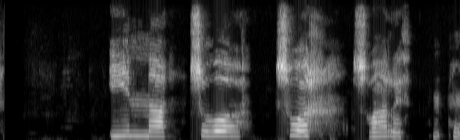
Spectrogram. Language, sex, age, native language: Icelandic, male, 9, Icelandic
